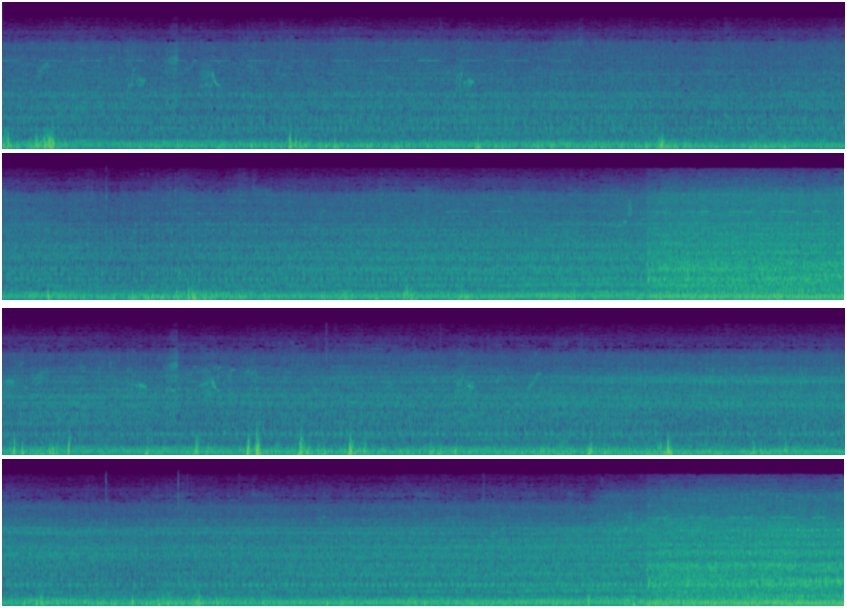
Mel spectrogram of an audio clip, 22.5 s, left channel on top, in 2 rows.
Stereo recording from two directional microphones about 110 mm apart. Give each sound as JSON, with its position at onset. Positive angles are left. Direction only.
{"t": 18.3, "sound": "vehicle", "side_deg": 45}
